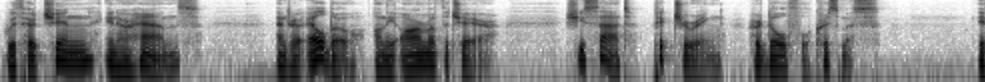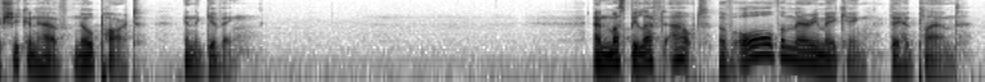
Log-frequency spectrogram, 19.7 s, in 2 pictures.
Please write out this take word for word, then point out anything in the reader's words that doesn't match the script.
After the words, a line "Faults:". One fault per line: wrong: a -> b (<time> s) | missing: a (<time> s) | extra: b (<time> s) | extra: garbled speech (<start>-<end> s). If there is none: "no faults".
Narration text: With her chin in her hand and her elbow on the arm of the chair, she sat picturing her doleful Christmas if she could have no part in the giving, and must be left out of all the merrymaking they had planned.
With her chin in her hands and her elbow on the arm of the chair, she sat picturing her doleful Christmas if she can have no part in the giving, and must be left out of all the merrymaking they had planned.
Faults:
wrong: hand -> hands (1.3 s)
wrong: could -> can (10.0 s)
